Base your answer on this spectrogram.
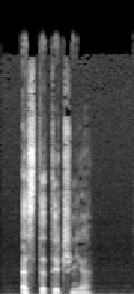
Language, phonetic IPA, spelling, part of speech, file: Polish, [ˌɛstɛˈtɨt͡ʃʲɲɛ], estetycznie, adverb, Pl-estetycznie.ogg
